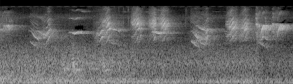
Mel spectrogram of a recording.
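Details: High, thin chirps from a nest full of Barn Swallow chicks eager for food, in quick bursts of sharp downward-slurred notes, several calling together in a quiet background.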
